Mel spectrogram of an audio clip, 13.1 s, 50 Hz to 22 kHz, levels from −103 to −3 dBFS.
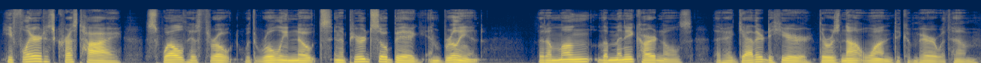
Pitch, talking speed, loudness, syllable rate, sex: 115 Hz, 160 wpm, -18 LUFS, 4.6 syllables/s, male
